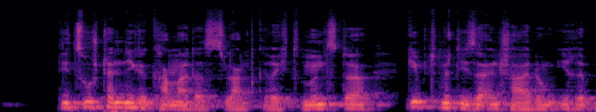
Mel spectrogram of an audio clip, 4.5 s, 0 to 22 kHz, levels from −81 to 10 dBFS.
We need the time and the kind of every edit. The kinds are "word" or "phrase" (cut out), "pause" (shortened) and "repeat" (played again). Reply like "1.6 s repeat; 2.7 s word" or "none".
3.0 s pause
